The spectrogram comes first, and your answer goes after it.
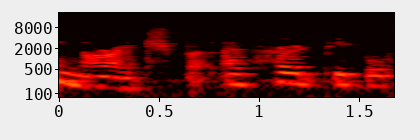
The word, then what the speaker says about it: Norwich: if you read this book How would you pronounce the name of this place why Mom no Windom how about I say Norwich but I've heard people say narch anyway that's it um there are so many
